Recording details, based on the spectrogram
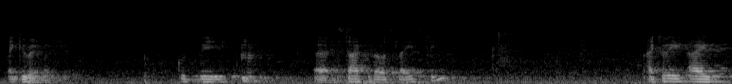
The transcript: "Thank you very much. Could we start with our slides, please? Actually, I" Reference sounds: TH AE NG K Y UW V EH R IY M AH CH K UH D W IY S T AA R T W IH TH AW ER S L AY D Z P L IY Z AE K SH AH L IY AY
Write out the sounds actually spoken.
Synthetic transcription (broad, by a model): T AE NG K Y UW V EH R IY M AH CH K UH D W IY S T AA R T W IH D AW ER S L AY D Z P IY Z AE K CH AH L IY AY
